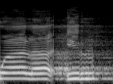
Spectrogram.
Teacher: nun sukun bertemu ro, namanya bacaan idgham bila guna, hanya masuk tanpa ditekan lama-lama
